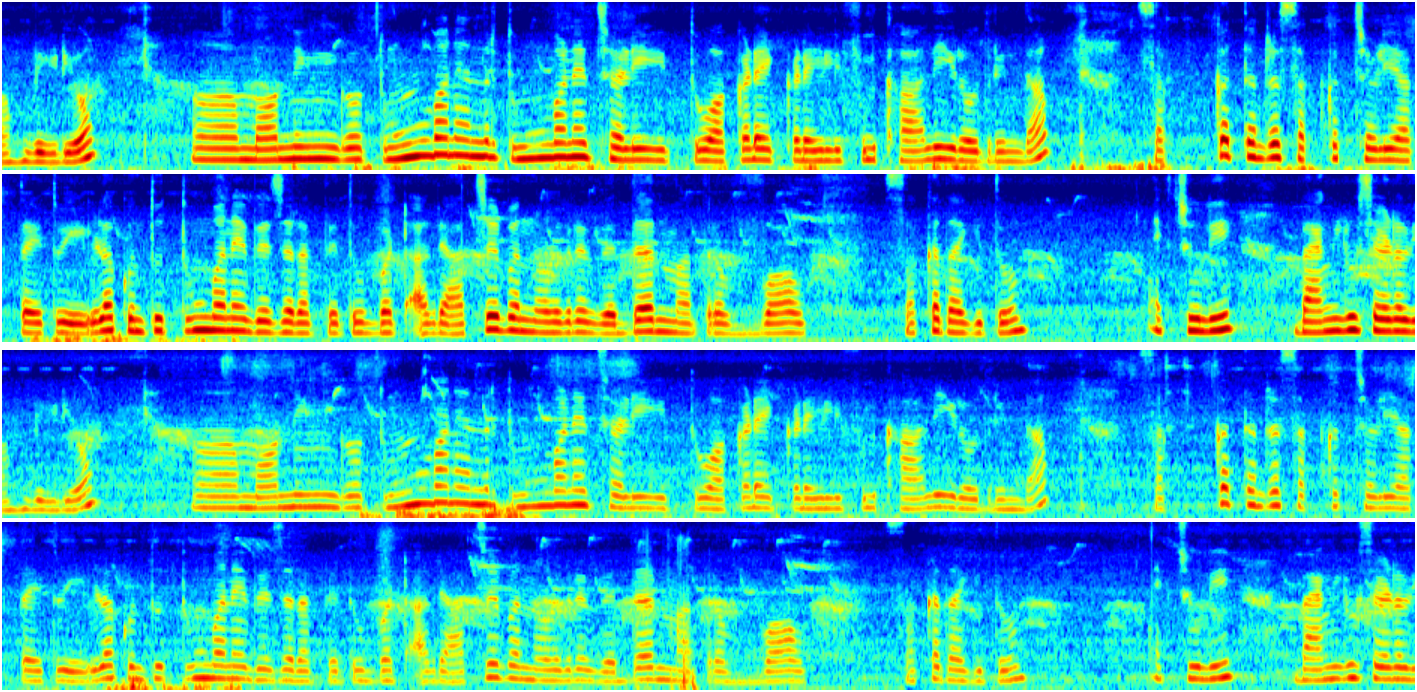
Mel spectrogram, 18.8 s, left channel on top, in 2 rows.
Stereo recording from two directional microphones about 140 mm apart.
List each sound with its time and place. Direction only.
0.3 s speech: 35° left (ahead or behind)
1.5 s speech: 15° left (ahead or behind); by 13.8 s 35° left (ahead or behind)
14.2 s speech: 20° left (ahead or behind)
15.6 s speech: 35° left (ahead or behind)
